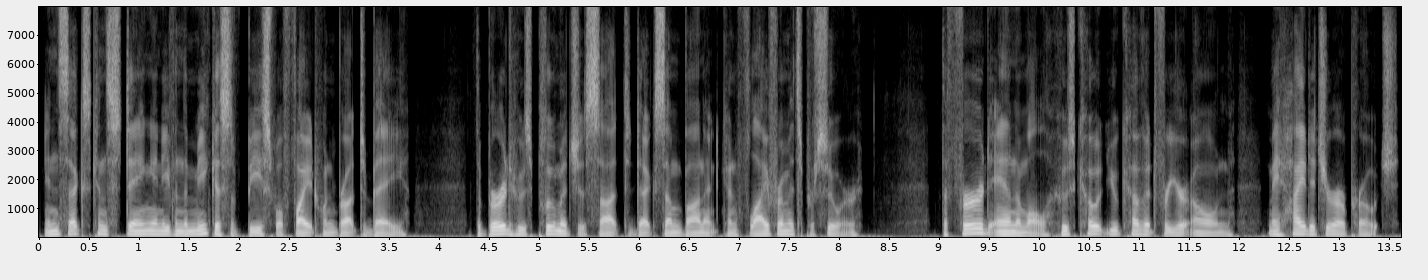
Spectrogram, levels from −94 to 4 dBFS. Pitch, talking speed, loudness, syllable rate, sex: 110 Hz, 200 wpm, -18 LUFS, 5.1 syllables/s, male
